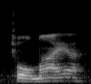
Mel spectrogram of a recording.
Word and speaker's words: Ptolemy: And it meant son of Ptolemy. That's how you pronounce it.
